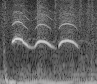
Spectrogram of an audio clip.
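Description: A single melodic whistle calling a horse in the video game Zelda: Tears of the Kingdom rises and falls in three quick swoops, clear and close, with no talking.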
